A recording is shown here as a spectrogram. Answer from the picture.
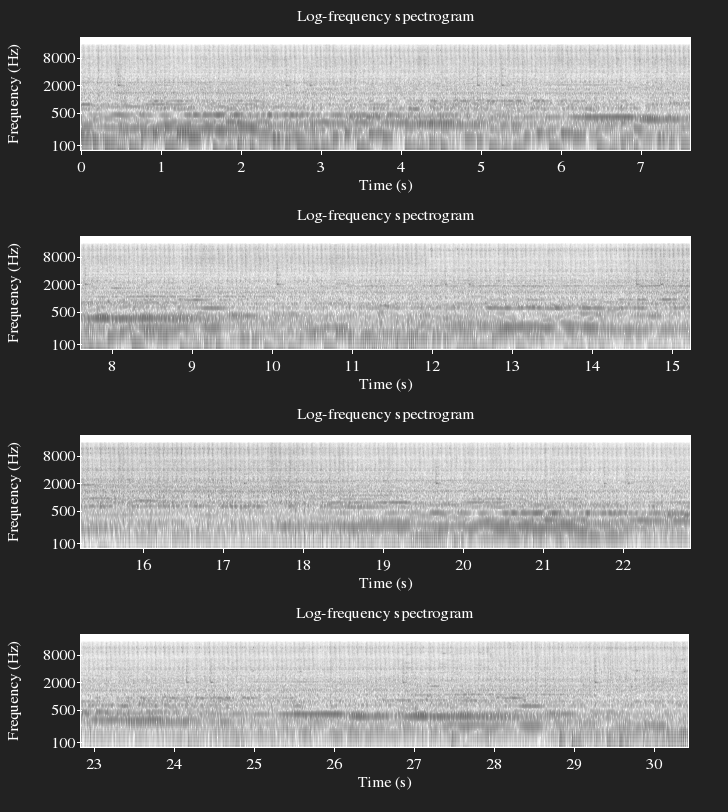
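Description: An embroidery machine stitching at speed: a rapid, steady chatter of needle strokes, louder in the first half. Background instrumental music plays over it.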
